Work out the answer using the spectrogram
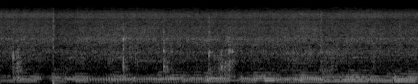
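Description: Diced pork with garlic and onion frying in a pan with a steady sizzle, while a metal spatula stirs it, scraping and tapping against the pan a few times in the first half.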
